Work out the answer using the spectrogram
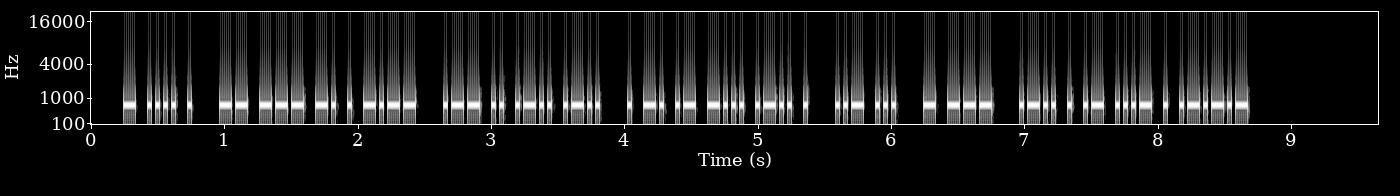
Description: Morse code, heard as a keyed tone, about 40 wpm, 700 Hz. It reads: THE MONEY WILL ENABLE US TO LEAVE.
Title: Sentences from Top 1500 Words 40wpm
